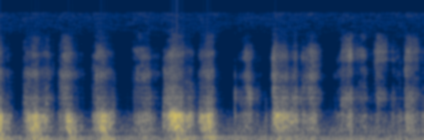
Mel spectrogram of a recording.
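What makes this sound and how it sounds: Long dark fingernails scratch across the surface and front pocket of a blue denim-fabric backpack with a red badge and grey straps. A series of soft, rough scraping strokes rises and falls in uneven bursts, each a brief crunchy rasp with a mid-pitched body and faint bright edges.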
